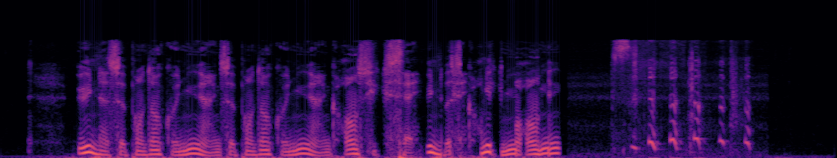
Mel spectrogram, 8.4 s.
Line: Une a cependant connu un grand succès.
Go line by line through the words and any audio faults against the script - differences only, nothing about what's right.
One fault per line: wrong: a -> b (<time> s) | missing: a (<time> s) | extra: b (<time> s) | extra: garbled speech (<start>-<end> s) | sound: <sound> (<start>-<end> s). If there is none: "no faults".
extra: cependant connu un (2.2 s)
extra: garbled speech (4.3-5.6 s)
sound: laugh (6.1-7.6 s)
